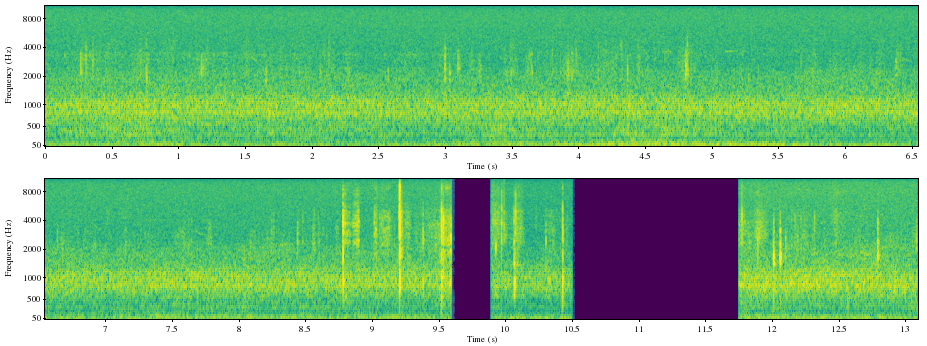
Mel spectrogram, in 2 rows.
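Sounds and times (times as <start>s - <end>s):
steady low rumble: 0.0s - 8.8s.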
